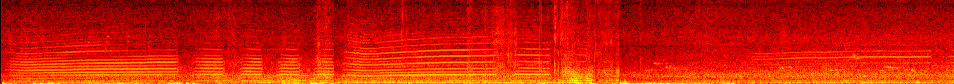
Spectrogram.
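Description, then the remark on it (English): A queen bee piping: long, reedy, high-pitched toots that rise slightly and repeat several times over the low, constant buzz of a hive, clear with no talking. “here is a queen bee piping.”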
